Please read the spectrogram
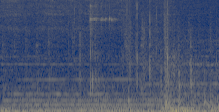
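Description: Low, steady film-score drone, with a quick run of sharp knocks and clicks about a second in.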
